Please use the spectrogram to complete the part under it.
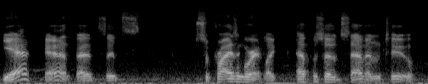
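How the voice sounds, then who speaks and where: A man's voice: lowish voice, lively intonation, normal speed, bright, forceful tone, rough recording. A laid-back man chatting casually as a player on a tabletop game show. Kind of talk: casual chat. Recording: faint background noise.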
